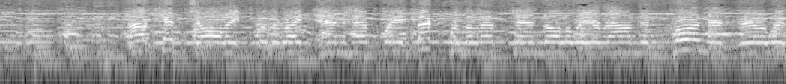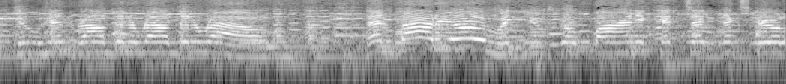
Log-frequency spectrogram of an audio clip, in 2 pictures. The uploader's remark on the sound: Live Dance Recording of the Santa Monica Jubilee in 1950. Seventy years ago, the Santa Monica Diamond Jubilee was the largest square dance ever, a record held to this day.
